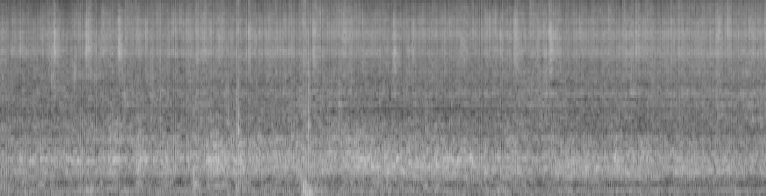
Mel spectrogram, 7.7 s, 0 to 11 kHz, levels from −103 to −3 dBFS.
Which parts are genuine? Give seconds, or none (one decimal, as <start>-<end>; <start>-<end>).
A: none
